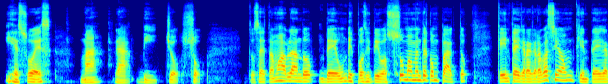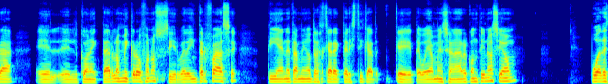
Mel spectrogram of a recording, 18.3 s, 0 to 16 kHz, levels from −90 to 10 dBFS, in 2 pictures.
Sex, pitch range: male, 110-145 Hz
